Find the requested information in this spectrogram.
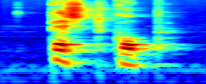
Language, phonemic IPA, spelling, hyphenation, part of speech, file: Dutch, /ˈpɛst.kɔp/, pestkop, pest‧kop, noun, Nl-pestkop.ogg
- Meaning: a bully, who maliciously, systematically bullies or pesters others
